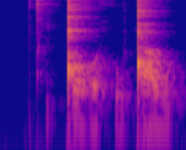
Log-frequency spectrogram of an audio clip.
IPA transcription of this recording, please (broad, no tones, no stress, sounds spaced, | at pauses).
tʰ i ǃ o ʁʷ i h u ǃ a w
